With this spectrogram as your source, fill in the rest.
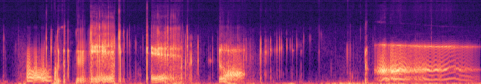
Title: Extremely Hungry Stomach Growling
